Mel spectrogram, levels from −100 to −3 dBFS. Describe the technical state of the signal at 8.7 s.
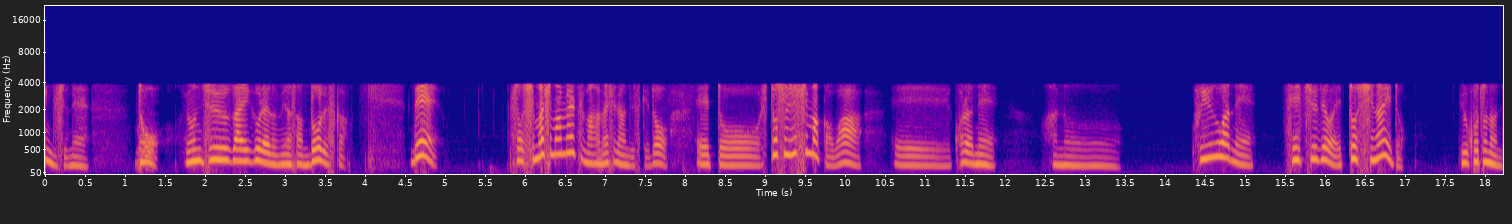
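At 8.7 s, as throughout the clip, aliasing is present: content above 4 kHz folds back, consistent with an unfiltered 8 kHz resample, leaving gritty, metallic sibilants about 15 dB below the speech.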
